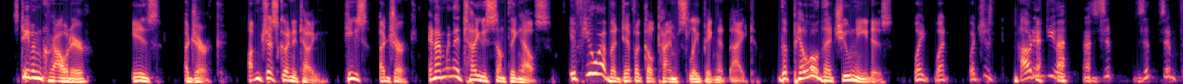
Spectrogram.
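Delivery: fast-talking put-on pundit voice, ad-read style. Giving an impersonation after being asked to: Ben Shapiro impersonation. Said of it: "do your best Ben Shapiro impersonation".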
